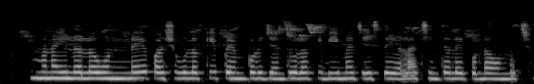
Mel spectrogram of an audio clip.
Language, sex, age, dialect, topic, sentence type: Telugu, male, 25-30, Telangana, banking, statement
